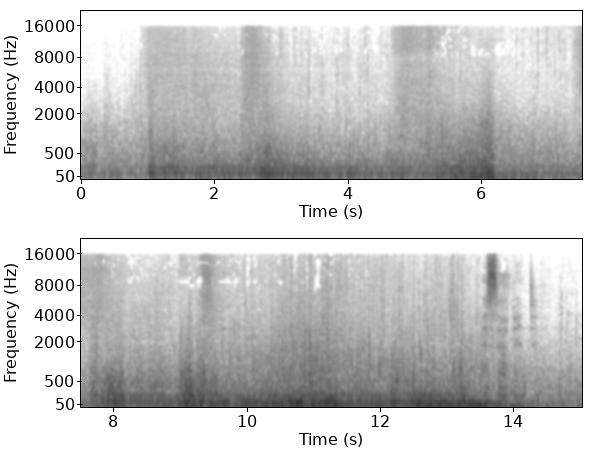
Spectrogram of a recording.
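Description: Flames rush and roar loudly.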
